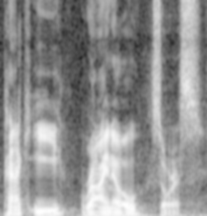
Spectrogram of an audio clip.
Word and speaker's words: Pachyrhinosaurus: Now, its name is pronounced Pachyrhinosaurus.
